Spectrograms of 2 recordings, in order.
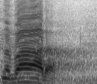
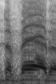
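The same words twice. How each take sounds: First: Nevada said with a broad ah, neh-VAH-da. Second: Nevada said neh-VAD-a, middle a as in cat; flat short a in Nevada. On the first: Preacher showing how he first said Nevada, broad ah. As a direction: stretch the middle of Nevada to VAH. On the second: Preacher correcting himself, Nevada with a flat a. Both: Shown as a demonstration. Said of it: "It's actually said Nevada".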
